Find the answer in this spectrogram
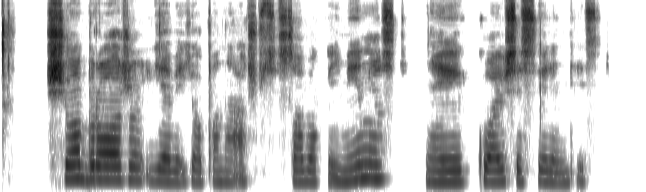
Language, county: Lithuanian, Kaunas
